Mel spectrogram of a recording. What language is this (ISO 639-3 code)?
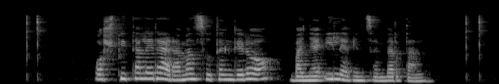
eus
